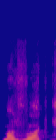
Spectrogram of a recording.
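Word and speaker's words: Maasvlakte: Como é que é a pronúncia? Masvlacht.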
